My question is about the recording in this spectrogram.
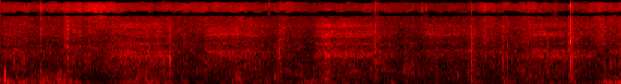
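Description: Footsteps scuffing and crunching up a stony dirt slope, with scattered irregular clicks, the sharpest near the end, and the rustle of a nylon jacket rubbing close to the microphone.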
